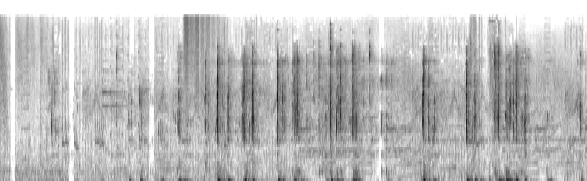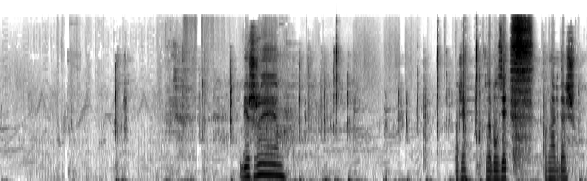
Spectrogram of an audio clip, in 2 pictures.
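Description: Fast game sound effects clatter and thump throughout.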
